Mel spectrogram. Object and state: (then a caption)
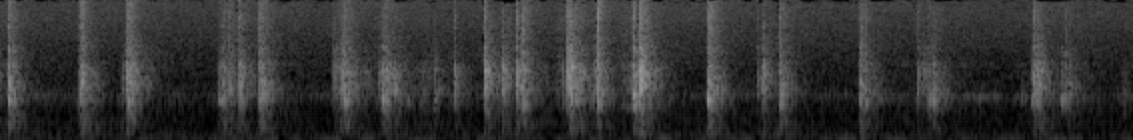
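Paperboard perfume box. Long nails tap and scratch the top of a small, hollow, printed paperboard Dior fragrance box lying flat. The result is a quick, irregular run of light, dry clicks and short scratchy bursts with a hollow papery tone centered in the mid-range and bright upper edges. There is almost no low end, and each tap dies away almost instantly.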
